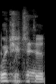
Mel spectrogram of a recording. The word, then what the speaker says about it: Wichitan: Wichitan.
